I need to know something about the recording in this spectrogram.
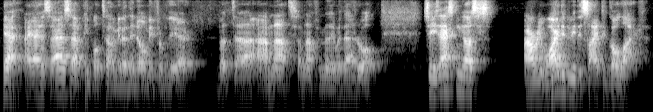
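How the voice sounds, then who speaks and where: Man from New York, live co-host reading out chat, bright forceful tone, echoey room. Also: on the low side, moderate pace. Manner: relays viewer messages in a loose, filler-heavy way. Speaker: co-host reading viewer questions.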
